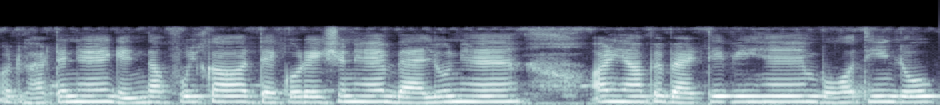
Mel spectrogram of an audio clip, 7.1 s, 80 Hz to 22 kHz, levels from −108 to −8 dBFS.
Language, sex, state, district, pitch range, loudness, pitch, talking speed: Hindi, female, Uttar Pradesh, Varanasi, 195-215 Hz, -14 LUFS, 210 Hz, 160 wpm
